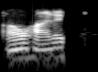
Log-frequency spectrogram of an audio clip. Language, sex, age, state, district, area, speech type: Sindhi, male, 18-30, Gujarat, Surat, urban, conversation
